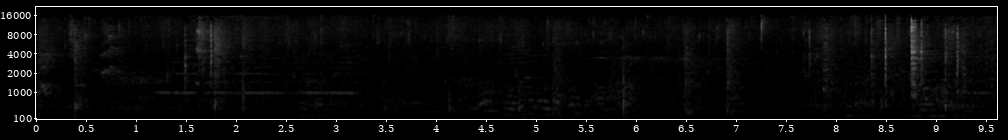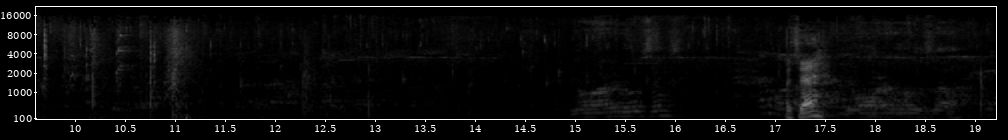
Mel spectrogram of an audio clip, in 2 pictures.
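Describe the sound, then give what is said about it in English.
A small indoor fountain with a lit-up ball rolling in it trickles and drips softly and steadily in the background while people chat over it, with a few sharper clinks and a louder voice near the end. “What is that water I hear? Is that like a little fountain? It's a little fountain, yeah.”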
